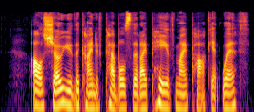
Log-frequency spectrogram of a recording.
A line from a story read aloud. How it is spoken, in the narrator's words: Jeanne answered coldly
